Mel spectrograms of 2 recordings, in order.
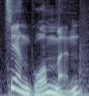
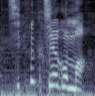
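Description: First: It is said in standard Mandarin pronunciation. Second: It is said in a Shanxi dialect accent.

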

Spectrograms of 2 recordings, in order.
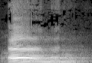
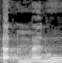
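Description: First: The first syllable has a long open vowel. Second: A second glottal stop closes the first syllable. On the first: "hamzah yang sukun itu merubah untuk menjadi apa? Harf mad" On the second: "kalau ada dua hamzah dalam satu kalimah, yang pertama muharrak, yang dua sukun"

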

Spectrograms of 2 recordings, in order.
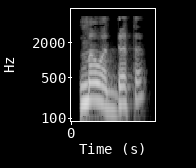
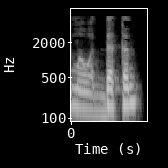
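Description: First: The word ends with a single short a vowel. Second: The word ends with a nunated -an ending. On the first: The word is joined to the following word. "بالإضافة فتحة واحدة" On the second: The word stands alone with nunation. "أو تنوين"

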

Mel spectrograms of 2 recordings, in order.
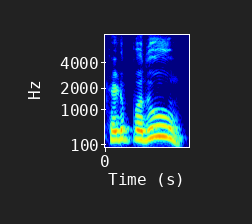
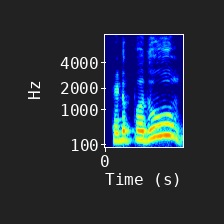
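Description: The two takes are said the same way.

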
